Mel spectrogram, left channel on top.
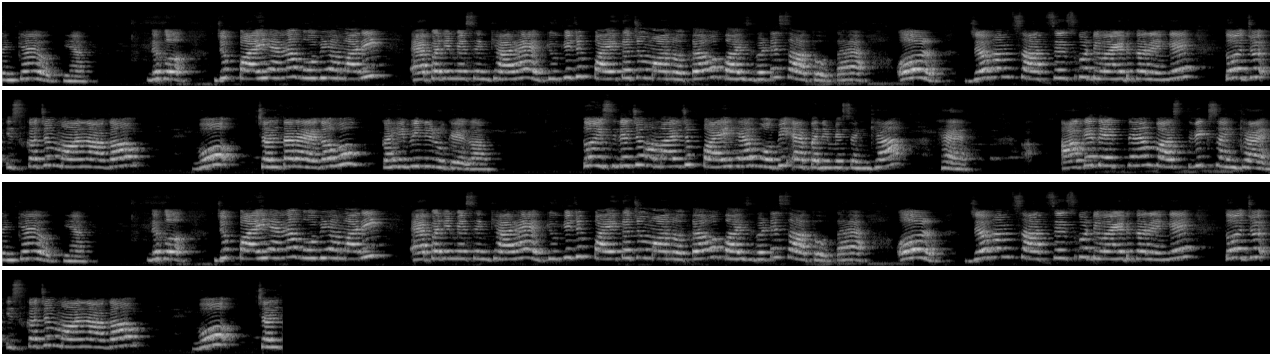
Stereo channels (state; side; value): drops out; right; at 15.5 s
